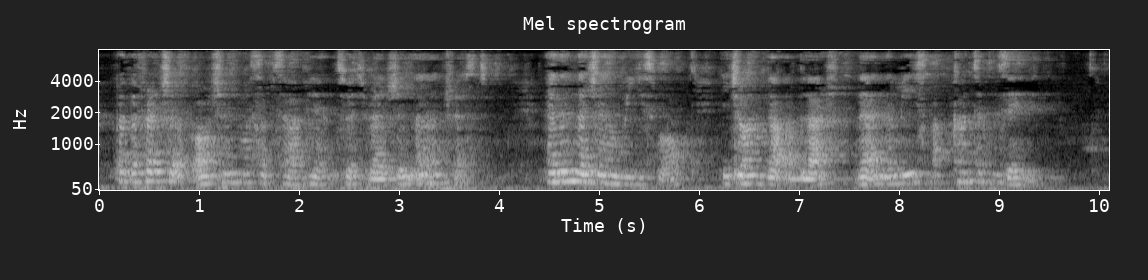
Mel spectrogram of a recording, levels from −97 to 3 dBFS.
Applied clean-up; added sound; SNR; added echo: none; none; none; reverberation time 1.0 s.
